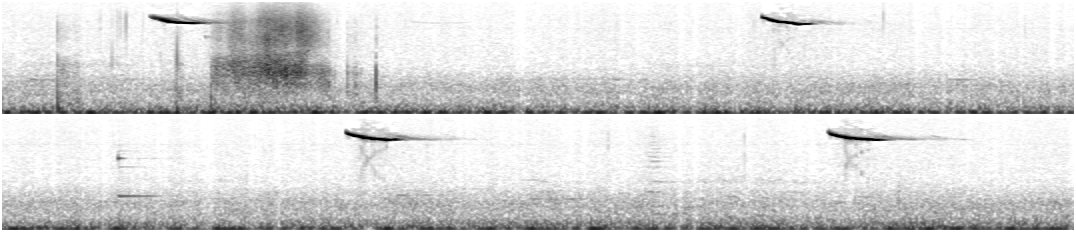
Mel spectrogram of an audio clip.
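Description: Richardson's ground squirrels giving alarm calls at a red fox: four short, high-pitched chirps, each dropping in pitch, spaced about three seconds apart. A brief burst of noise follows the first call.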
